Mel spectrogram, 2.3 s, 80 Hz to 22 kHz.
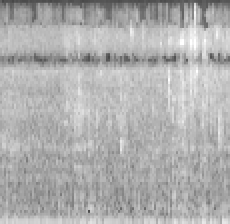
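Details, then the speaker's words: Brand-new 2021 Weil McLain Gold boiler hydronic system, zones being bled: low, uneven gurgling and sputtering with bursts of trapped air; the lines are air-bound, causing the hydro coil to blow cold air. "and hear it yup this is Airbound it's a nice look just okay air in the lines"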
